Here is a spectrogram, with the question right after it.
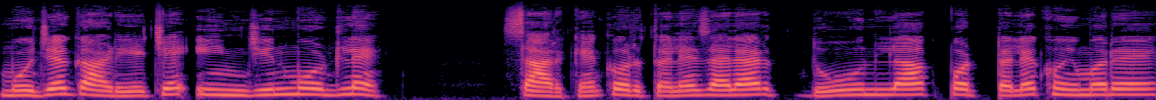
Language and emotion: Goan Konkani, sad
